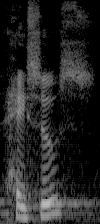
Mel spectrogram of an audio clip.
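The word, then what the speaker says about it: Jesús: in many Latino nations spanish-speaking nations hey soos spelled the same way anybody named hey soos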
